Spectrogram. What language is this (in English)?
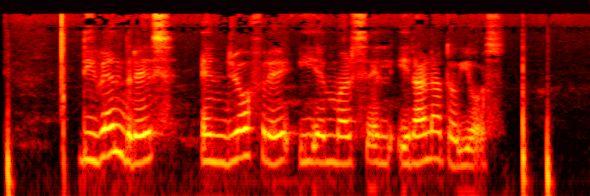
Catalan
